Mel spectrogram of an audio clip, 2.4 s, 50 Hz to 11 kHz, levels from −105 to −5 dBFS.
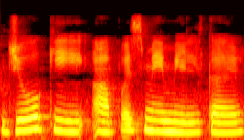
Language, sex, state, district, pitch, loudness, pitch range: Hindi, female, Bihar, East Champaran, 200 Hz, -28 LUFS, 190-215 Hz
